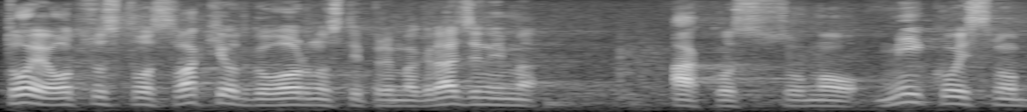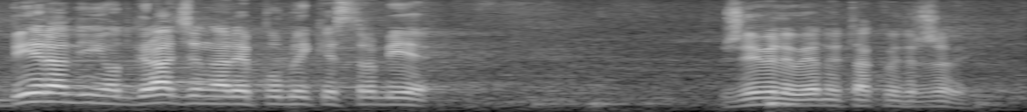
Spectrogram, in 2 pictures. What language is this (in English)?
Serbian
